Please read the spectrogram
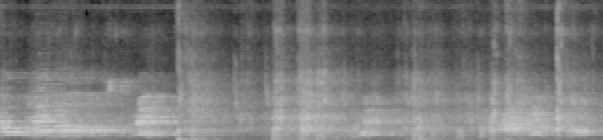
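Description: Indoor football being kicked and bouncing on a sports-hall floor: a string of sharp thuds, echoing in the hall, from about two seconds in until near the end. Players shout in the first second or so.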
